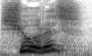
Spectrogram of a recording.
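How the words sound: The vowel is 'oo', Scots-like.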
